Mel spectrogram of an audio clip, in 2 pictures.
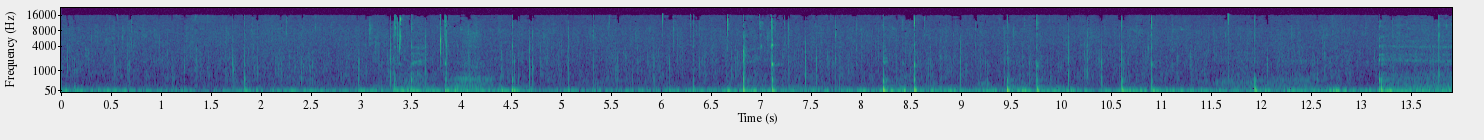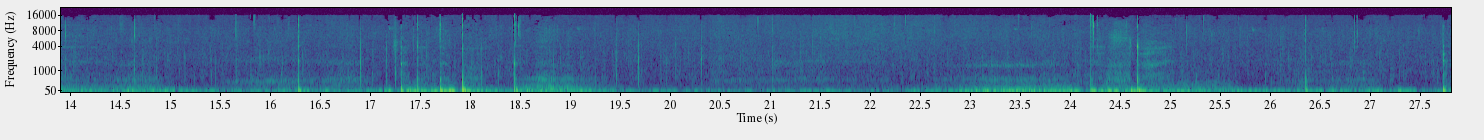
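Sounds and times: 
faint steady hiss: 0.0 - 27.8
person whispering: 3.1 - 4.7, 6.7 - 7.3, 8.2 - 9.9, 10.6 - 19.5, 20.4 - 27.8.

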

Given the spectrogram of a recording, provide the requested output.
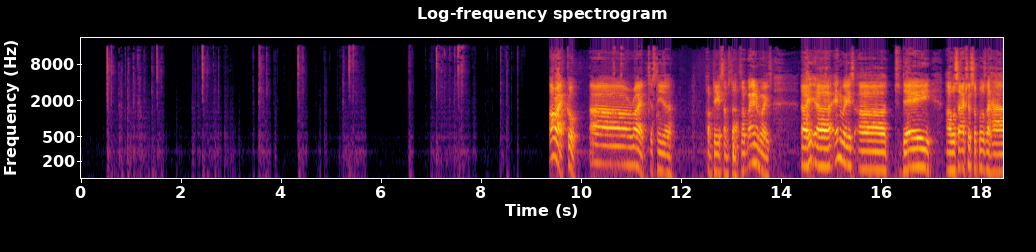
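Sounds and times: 
typing on a computer keyboard: 0.5 - 5.7, 7.0 - 8.8
speech: 9.4 - 18.4.

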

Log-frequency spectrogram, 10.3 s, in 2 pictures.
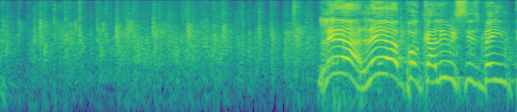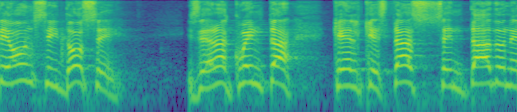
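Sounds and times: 
crowd applause: 0.0 - 5.9
speech: 3.2 - 6.5, 7.1 - 10.3.

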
